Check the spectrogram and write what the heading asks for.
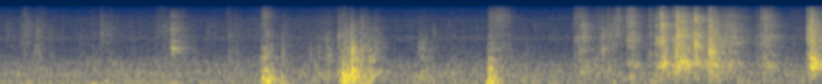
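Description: Kitchen clatter: separate knocks of kitchenware about two, two and a half and three and a half seconds in, then a quicker run of clinks and clicks around five seconds, over a steady low hiss.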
